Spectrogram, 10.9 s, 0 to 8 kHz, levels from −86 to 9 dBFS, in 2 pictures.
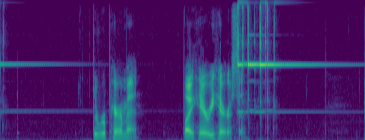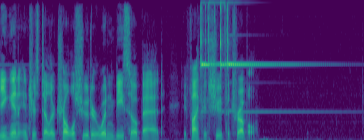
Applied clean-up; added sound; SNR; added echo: none; Bicycle; 0 dB; none.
